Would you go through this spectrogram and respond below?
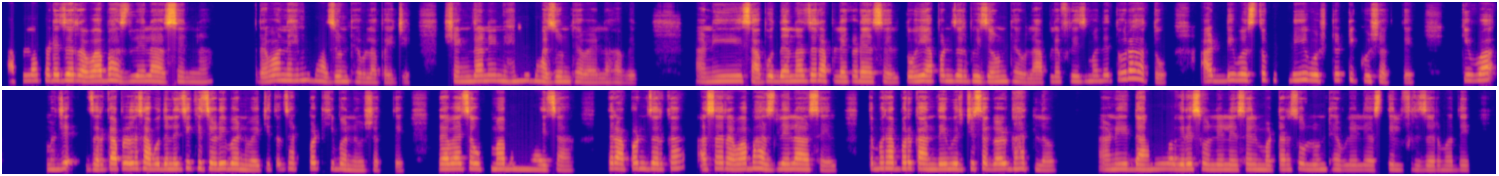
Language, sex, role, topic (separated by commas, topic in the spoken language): Marathi, female, guest, वेळ कमी असताना चवदार जेवण कसे बनवता?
